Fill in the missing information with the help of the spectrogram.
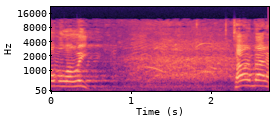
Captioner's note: laughter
